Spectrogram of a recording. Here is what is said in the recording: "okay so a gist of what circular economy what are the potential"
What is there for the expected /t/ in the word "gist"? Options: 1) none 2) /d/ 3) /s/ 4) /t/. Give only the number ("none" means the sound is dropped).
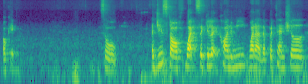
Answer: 4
